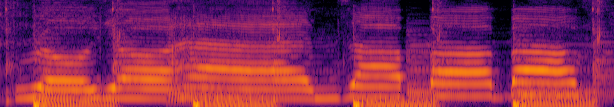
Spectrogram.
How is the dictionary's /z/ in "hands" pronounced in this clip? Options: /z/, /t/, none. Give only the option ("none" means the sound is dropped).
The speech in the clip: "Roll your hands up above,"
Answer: /z/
